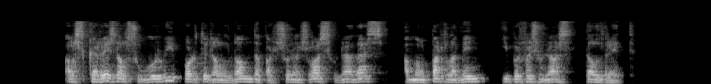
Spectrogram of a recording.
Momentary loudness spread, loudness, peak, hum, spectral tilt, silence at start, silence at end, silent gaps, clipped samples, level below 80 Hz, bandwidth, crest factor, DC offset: 6 LU; -21 LUFS; -2 dBFS; none; -5.5 dB/octave; 0.65 s; 0.8 s; 3.92-4.03 s; under 0.1%; -50 dBFS; 8.2 kHz; 18 dB; under 0.1%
